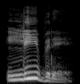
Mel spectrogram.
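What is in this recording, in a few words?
"libre", Spanish, female; mekanta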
